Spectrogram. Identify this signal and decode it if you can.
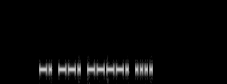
Morse code, heard as a keyed tone, about 47 wpm, 700 Hz. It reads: NG9H
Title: USA Call Signs - 4 Characters - 50wpm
